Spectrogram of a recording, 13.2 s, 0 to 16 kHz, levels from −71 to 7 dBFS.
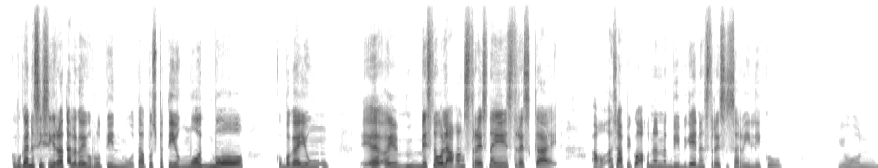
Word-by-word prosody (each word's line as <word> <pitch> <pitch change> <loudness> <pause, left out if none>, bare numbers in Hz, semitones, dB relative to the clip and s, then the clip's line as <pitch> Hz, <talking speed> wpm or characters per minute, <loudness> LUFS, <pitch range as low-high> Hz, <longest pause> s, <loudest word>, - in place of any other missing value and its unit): Kumbaga 290 +4 +2
nasisira 265 -4 +4
talaga 235 0 +1
yung 235 -1 -6
routine 230 -2 -7
mo 195 -2 -13
tapos 220 +2 -3
pati 230 +2 +1
yung 220 - -12
mood 295 +6 0
mo. 270 +1 +3 0.5
Kumbaga 240 +1 +1
yung, 240 -1 -1 0.7
ah 265 +1 +2
ay 270 +1 +3
imbis 265 +1 -1
na - - +4
wala 275 -1 +6
kang 270 0 -3
stress, 270 +1 +1
na 280 - +2
i-stress 285 -1 +1
ka. 205 0 +2 0.6
Ako 235 +3 -7
sabi 260 +2 0
ko, 285 - +2
ako 280 - -5
na 255 0 -5
nagbibigay 225 -1 -4
ng 240 - -9
stress 235 +1 -2
sa 225 -1 -3
sarili 210 -2 -11
ko, 165 -1 -18 0.8
yun. 205 0 -20
245 Hz, 160 wpm, -21 LUFS, 220-270 Hz, 0.8 s, wala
